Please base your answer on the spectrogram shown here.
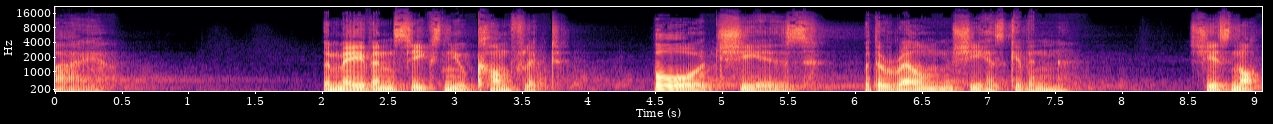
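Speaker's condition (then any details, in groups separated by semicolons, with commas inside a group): No condition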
